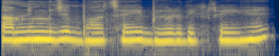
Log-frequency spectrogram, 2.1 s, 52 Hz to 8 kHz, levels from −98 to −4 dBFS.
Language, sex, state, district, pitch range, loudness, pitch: Hindi, female, Uttar Pradesh, Shamli, 215-240 Hz, -15 LUFS, 225 Hz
